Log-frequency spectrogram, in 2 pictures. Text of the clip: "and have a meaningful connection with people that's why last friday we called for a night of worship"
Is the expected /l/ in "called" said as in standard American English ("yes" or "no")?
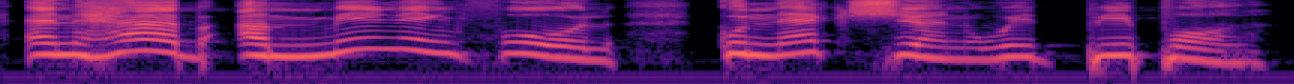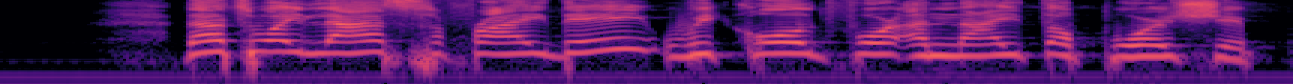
yes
